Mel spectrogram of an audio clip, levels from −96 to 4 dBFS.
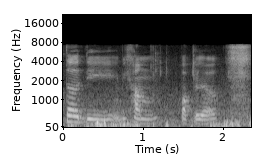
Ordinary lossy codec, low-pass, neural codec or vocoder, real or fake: none; 7.2 kHz; none; real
